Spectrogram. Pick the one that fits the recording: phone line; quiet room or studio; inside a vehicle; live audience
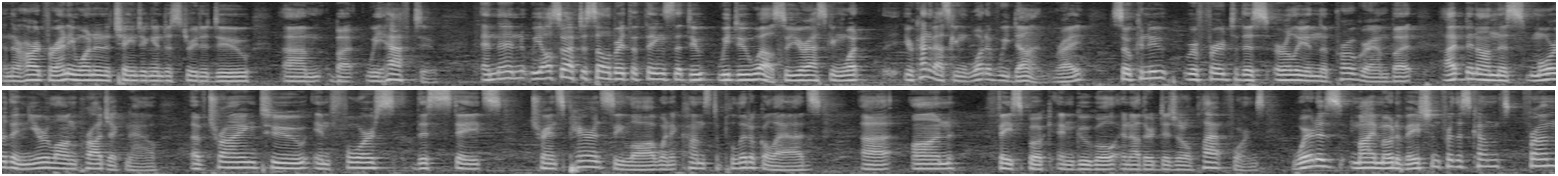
live audience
